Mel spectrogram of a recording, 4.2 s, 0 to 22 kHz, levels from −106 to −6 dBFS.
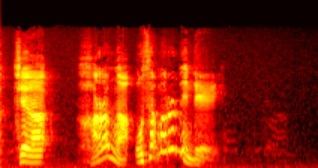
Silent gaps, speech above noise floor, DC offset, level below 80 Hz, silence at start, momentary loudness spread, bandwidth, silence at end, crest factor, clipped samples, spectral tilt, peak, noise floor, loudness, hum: none; 50 dB; under 0.1%; -74 dBFS; 0 s; 10 LU; 11.5 kHz; 1.4 s; 22 dB; under 0.1%; -2.5 dB/octave; -8 dBFS; -76 dBFS; -25 LUFS; none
